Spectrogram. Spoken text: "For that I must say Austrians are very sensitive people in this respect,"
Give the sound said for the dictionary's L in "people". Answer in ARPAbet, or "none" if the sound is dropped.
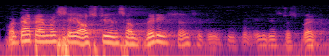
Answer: N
